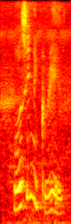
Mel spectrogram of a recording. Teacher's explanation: It's making a comment, so you can pronounce it with falling tone.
